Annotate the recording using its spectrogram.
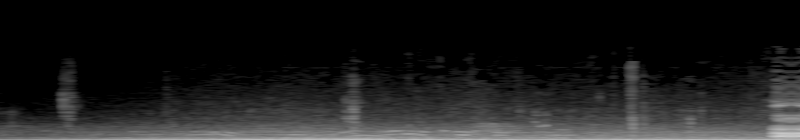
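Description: Low rumble of a car's engine running, heard inside the cabin, growing louder over the first second or so and then holding steady, with faint voices under it.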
